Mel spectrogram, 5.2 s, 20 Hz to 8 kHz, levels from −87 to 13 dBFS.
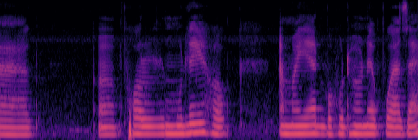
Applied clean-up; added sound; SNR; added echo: none; none; none; none.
